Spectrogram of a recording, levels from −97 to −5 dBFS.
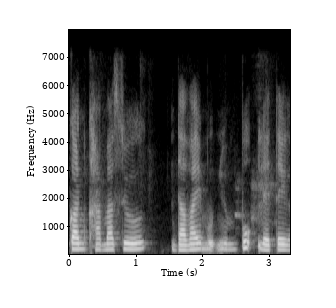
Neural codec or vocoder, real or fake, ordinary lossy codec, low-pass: none; real; none; 7.2 kHz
